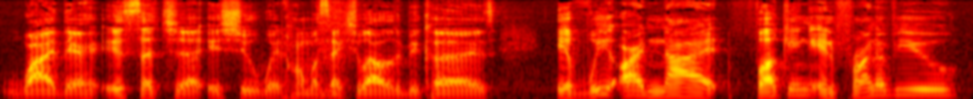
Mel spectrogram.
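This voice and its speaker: A young man with a low voice co-hosts a casual podcast. He speaks bluntly, with passion and plenty of swearing. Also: measured pace, a bit bright. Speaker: podcast co-host.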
